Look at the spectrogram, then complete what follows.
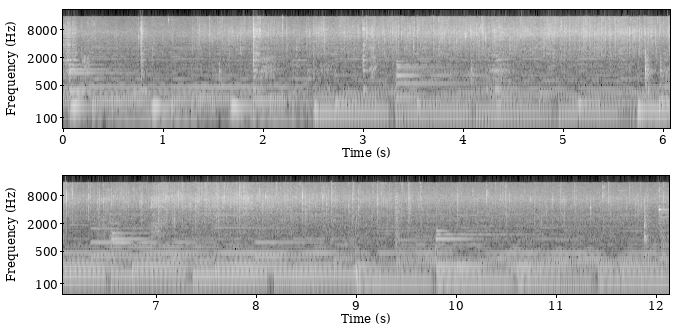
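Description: Sliced onions sizzling as they fry in hot oil in a pan, with a spatula stirring them and knocking against the pan several times. Soft instrumental background music plays throughout.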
